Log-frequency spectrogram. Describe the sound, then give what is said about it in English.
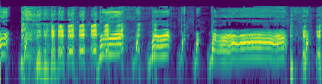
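A person imitates a chicken, making a quick run of choppy clucks that ends in a drawn-out, squawking bawk. The voice is loud and alone. “Yeah, like, never do the chicken sound.”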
